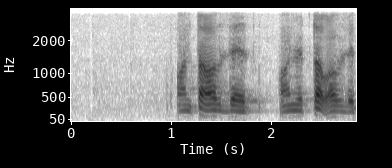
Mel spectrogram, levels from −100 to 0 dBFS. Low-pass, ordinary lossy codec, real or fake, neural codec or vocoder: 3.6 kHz; none; fake; codec, 44.1 kHz, 7.8 kbps, Pupu-Codec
